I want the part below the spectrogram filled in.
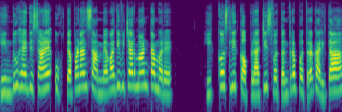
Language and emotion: Goan Konkani, disgusted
